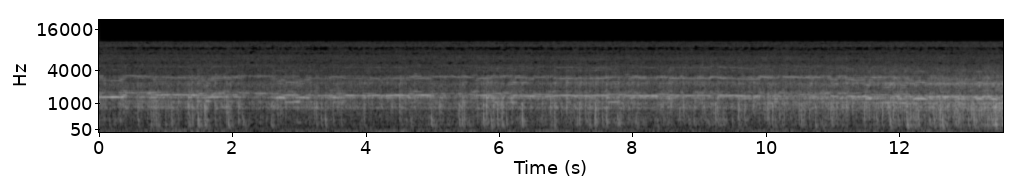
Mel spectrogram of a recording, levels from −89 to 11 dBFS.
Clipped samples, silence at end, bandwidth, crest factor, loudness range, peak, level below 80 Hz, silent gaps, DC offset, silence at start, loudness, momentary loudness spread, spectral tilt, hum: under 0.1%; 0 s; 11.5 kHz; 18 dB; 2 LU; -14 dBFS; -64 dBFS; none; under 0.1%; 0 s; -31 LUFS; 5 LU; -1.5 dB/octave; none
